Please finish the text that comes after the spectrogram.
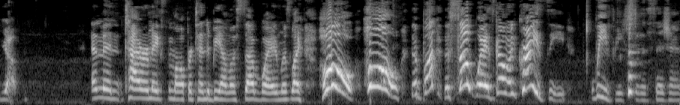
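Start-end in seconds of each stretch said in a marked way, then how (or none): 4.2-9.1 high, loud, belted host voice swooping upward. Retelling how Tyra made the girls pretend to be on the subway: Tyra impression. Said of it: "That's my Tyra impression".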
